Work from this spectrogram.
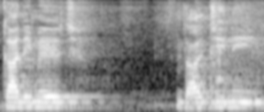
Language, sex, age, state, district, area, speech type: Hindi, male, 45-60, Madhya Pradesh, Gwalior, rural, spontaneous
